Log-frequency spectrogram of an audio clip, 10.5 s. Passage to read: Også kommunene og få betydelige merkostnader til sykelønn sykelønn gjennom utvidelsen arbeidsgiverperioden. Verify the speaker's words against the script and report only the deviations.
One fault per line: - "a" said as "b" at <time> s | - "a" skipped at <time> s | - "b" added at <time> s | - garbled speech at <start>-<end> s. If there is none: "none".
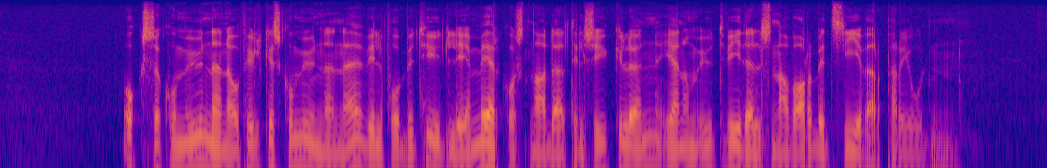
- "fylkeskommunene vil" added at 2.5 s
- "sykelønn" skipped at 6.5 s
- "av" added at 7.9 s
